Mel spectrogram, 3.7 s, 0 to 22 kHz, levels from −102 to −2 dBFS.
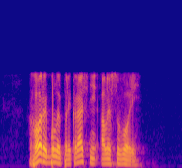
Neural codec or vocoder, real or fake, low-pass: vocoder, 44.1 kHz, 80 mel bands, Vocos; fake; 3.6 kHz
